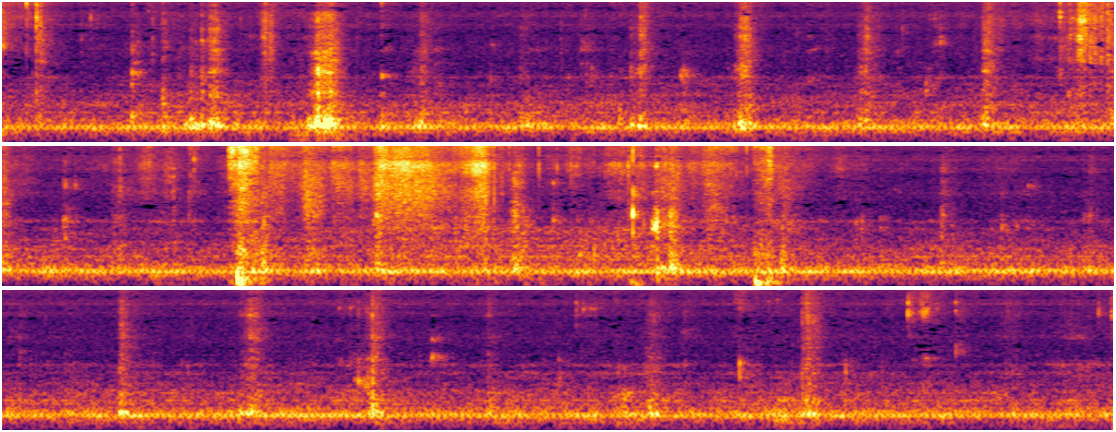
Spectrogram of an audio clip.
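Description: A person biting and chewing a chocolate peanut butter cup with crunchy potato chip pieces in it, faint crunching and small mouth clicks over a steady low hum. One sharper knock comes about seven seconds in.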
